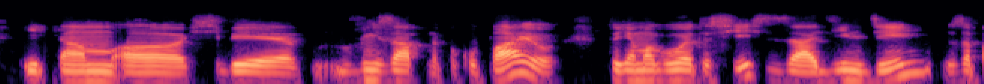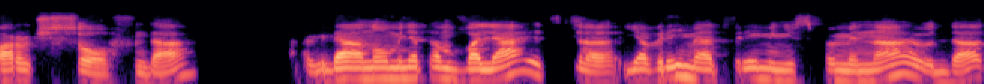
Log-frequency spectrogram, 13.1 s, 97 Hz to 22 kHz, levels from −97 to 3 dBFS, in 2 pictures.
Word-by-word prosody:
и 120 Hz, -1 st, -2 dB
там, 115 Hz, -1 st, +2 dB
э, 105 Hz, -1 st, +3 dB
себе 110 Hz, -3 st, +1 dB
внезапно 120 Hz, +1 st, -3 dB
покупаю, -, -, +2 dB, 0.4 s
то -, -, -1 dB
я 125 Hz, 0 st, 0 dB
могу 125 Hz, +1 st, +1 dB
это 125 Hz, -2 st, -1 dB
съесть 165 Hz, +9 st, -6 dB
за 115 Hz, -2 st, +5 dB
1 115 Hz, +2 st, -1 dB
день, 165 Hz, -, -3 dB
за 120 Hz, +1 st, -6 dB
пару 125 Hz, 0 st, +1 dB
часов, 95 Hz, -5 st, -3 dB
да. 105 Hz, -, -1 dB, 0.7 s
Когда 140 Hz, +5 st, +4 dB
оно 145 Hz, +1 st, +1 dB
у -, -, 0 dB
меня 145 Hz, +1 st, +1 dB
там 140 Hz, -3 st, -3 dB
валяется, 135 Hz, -, +1 dB
я 130 Hz, +1 st, 0 dB
время 140 Hz, +1 st, +1 dB
от 130 Hz, 0 st, -6 dB
времени 135 Hz, -3 st, -3 dB
вспоминаю, 120 Hz, -, -1 dB
да, 110 Hz, +8 st, 0 dB
125 Hz, 135 wpm, -23 LUFS, 115-140 Hz, 0.7 s, за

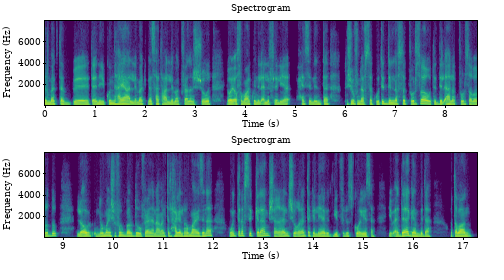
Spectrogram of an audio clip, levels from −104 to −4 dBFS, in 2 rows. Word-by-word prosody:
لمكتب 145 Hz, -3 st, +1 dB, 0.4 s
تاني 135 Hz, +4 st, +2 dB
يكون 150 Hz, +3 st, +1 dB
هيعلِّمك، 145 Hz, -1 st, +2 dB
ناس 140 Hz, +1 st, -1 dB
هتعلِّمك 125 Hz, -1 st, -1 dB
فعلًا 130 Hz, 0 st, 0 dB
الشُغل 125 Hz, +1 st, 0 dB
اللي 135 Hz, -, -15 dB
هو -, -, +8 dB
يقفوا 135 Hz, 0 st, +2 dB
معاك 130 Hz, +3 st, 0 dB
من 135 Hz, -4 st, +1 dB
الألِف 125 Hz, +2 st, -2 dB
للياء 120 Hz, +4 st, -1 dB
بحيث 135 Hz, 0 st, -5 dB
إن 135 Hz, 0 st, 0 dB
أنت 140 Hz, +1 st, 0 dB, 0.3 s
تشوف 160 Hz, -3 st, -2 dB
نَفْسك 125 Hz, -3 st, -1 dB
وتدّي 155 Hz, +2 st, +1 dB
لنَفْسك 150 Hz, -1 st, 0 dB
فرصة 145 Hz, +5 st, +2 dB
وتدّي 140 Hz, -1 st, +1 dB
لأهلك 140 Hz, -1 st, +1 dB
فرصة 135 Hz, 0 st, -2 dB
برضه 150 Hz, +8 st, 0 dB, 0.4 s
اللي 115 Hz, +3 st, +2 dB
هو 150 Hz, +1 st, +5 dB
إن 130 Hz, +1 st, -2 dB
هم 145 Hz, +4 st, +3 dB
يشوفوك 155 Hz, 0 st, 0 dB
برضه 145 Hz, -1 st, +3 dB
فعلًا 135 Hz, -1 st, 0 dB
عملت 135 Hz, +5 st, -2 dB
الحاجة 150 Hz, +2 st, +1 dB
اللي 145 Hz, 0 st, +1 dB
هُم 150 Hz, +1 st, +3 dB
عايزينها 150 Hz, +7 st, +1 dB, 0.3 s
وأنت 170 Hz, +3 st, -1 dB
نَفْس 185 Hz, +1 st, -3 dB
الكلام 175 Hz, +1 st, 0 dB
شغّال 140 Hz, 0 st, -1 dB
شُغلانتك 145 Hz, +2 st, -1 dB
اللي 125 Hz, -1 st, -1 dB
هي 140 Hz, +2 st, +3 dB
بتجيب 140 Hz, +1 st, -3 dB
فلوس 140 Hz, +1 st, -5 dB
كويسة، 120 Hz, -2 st, 0 dB, 0.3 s
يبقى 115 Hz, -, -2 dB
ده 155 Hz, +8 st, +5 dB
جنب 145 Hz, -6 st, +2 dB
ده. 120 Hz, 0 st, -3 dB, 0.4 s
وطبعًا 145 Hz, +3 st, +4 dB
140 Hz, 185 wpm, -21 LUFS, 130-150 Hz, 0.4 s, هو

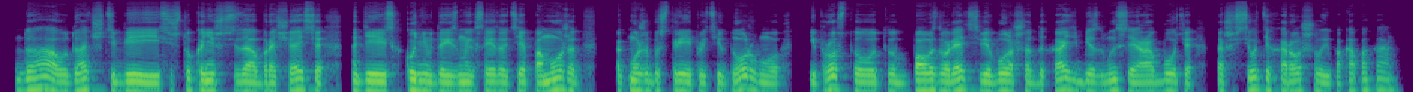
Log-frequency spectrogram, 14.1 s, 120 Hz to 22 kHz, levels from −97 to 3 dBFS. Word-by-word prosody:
Да. 130 Hz, +2 st, +2 dB
Удачи 120 Hz, +5 st, -1 dB
тебе. 110 Hz, -2 st, 0 dB
И 105 Hz, -1 st, +3 dB
если 100 Hz, -1 st, -6 dB
что, 130 Hz, -, -5 dB
конечно, 115 Hz, -2 st, +2 dB
всегда 110 Hz, -1 st, +1 dB
обращайся. 105 Hz, +6 st, 0 dB, 0.2 s
Надеюсь, 110 Hz, -1 st, +4 dB
какой-нибудь 115 Hz, -4 st, +2 dB
да 110 Hz, -, +2 dB
из 105 Hz, -1 st, +2 dB
моих 105 Hz, -1 st, 0 dB
советов 110 Hz, -2 st, 0 dB
те 110 Hz, +2 st, 0 dB
поможет, 110 Hz, +2 st, +2 dB, 0.3 s
как -, -, -5 dB
можно 115 Hz, -1 st, +2 dB
быстрее 115 Hz, 0 st, 0 dB
прийти 105 Hz, +1 st, -5 dB
в 100 Hz, -, -7 dB
норму 110 Hz, -7 st, 0 dB, 0.2 s
и 105 Hz, -, -2 dB
просто, 145 Hz, 0 st, -1 dB
вот, 105 Hz, 0 st, 0 dB
э, 110 Hz, -, 0 dB, 0.2 s
позволять 115 Hz, +2 st, +4 dB
себе 110 Hz, -4 st, 0 dB
больше 110 Hz, 0 st, +1 dB
отдыхать 120 Hz, +6 st, 0 dB
без 110 Hz, -1 st, -2 dB
мыслей 115 Hz, +1 st, -1 dB
о 105 Hz, -, +2 dB
работе. 105 Hz, -1 st, -1 dB, 0.2 s
Так -, -, -2 dB
что -, -, -11 dB
всего 135 Hz, +1 st, -1 dB
те 135 Hz, -2 st, -3 dB
хорошего 115 Hz, -1 st, -2 dB
и 100 Hz, -, -1 dB
пока-пока. 120 Hz, +4 st, -5 dB
115 Hz, 180 wpm, -23 LUFS, 105-120 Hz, 0.3 s, Надеюсь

